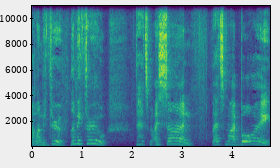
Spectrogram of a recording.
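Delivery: high, slow, anguished, grieving pleading. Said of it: "you just hear him go".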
